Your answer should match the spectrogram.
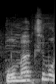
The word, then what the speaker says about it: UMÁXIMO: Y se pronuncia como U máximo o U máximo. U máximo. – U máximo. Acá alguien ahí diría U máximo, pero aquí es U máximo.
